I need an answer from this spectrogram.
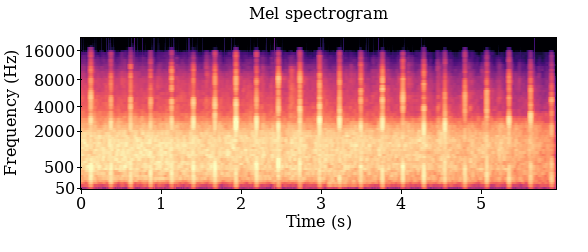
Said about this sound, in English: your applause had better reflect how happy we are to have her, Ms.Leesha Delatie-Budair.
